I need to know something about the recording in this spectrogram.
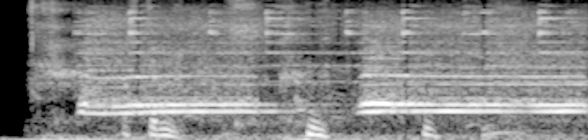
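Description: A train whistle sounds in two long, loud blasts over a steady rumbling and clattering of a moving train, like a short sound effect with no talking.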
